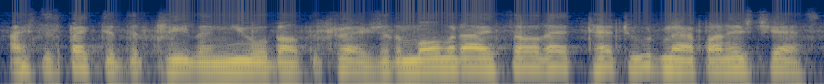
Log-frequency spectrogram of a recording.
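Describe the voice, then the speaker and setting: A man's voice: on the high side, quick pace, close to an everyday voice. An older scientist acted by a man from a 1940s radio drama. He speaks with dramatic, idealistic fervour and grave emphasis. The vintage recording is very tinny, with some hiss. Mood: confessing, grave. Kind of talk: 1940s radio adventure serial acting.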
